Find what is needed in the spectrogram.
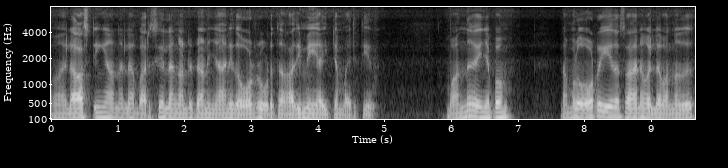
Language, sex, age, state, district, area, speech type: Malayalam, male, 30-45, Kerala, Kottayam, urban, spontaneous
